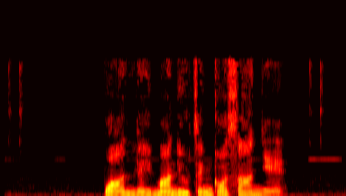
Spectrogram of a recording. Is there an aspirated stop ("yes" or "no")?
no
